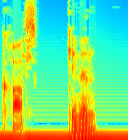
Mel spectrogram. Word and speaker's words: Koskinen: You remember John Kosikin. John Koskinen. Yeah, that's how you pronounce his name.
